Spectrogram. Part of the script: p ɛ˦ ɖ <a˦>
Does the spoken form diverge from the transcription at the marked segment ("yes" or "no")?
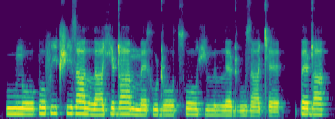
no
